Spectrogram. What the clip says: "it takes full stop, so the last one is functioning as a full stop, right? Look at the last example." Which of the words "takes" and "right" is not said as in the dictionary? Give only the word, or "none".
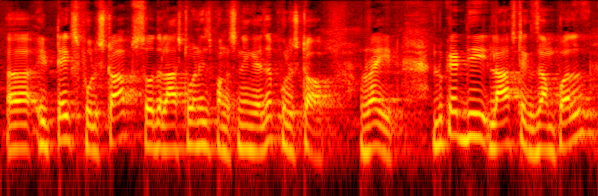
none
